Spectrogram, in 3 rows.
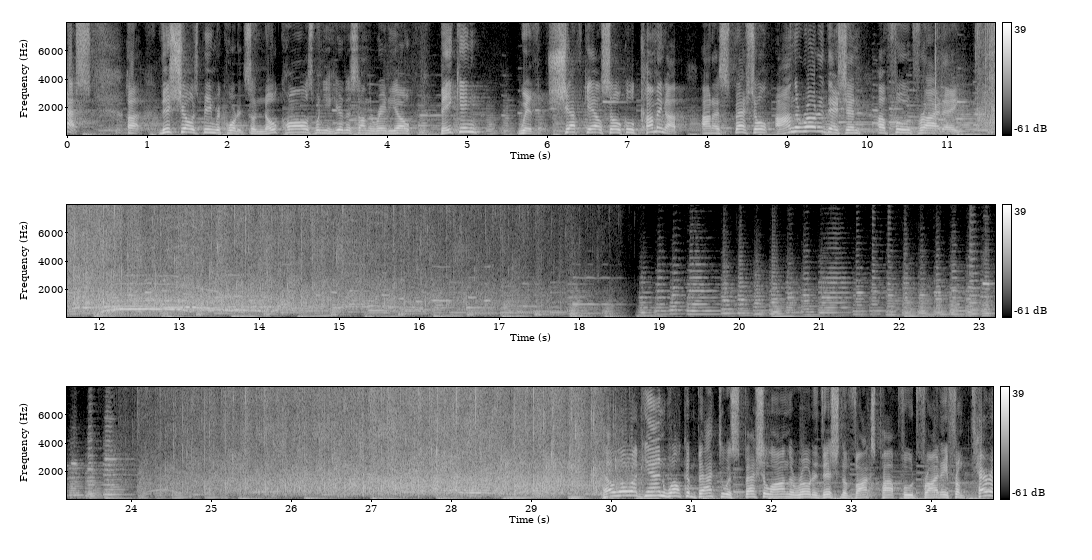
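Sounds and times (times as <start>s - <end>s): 
speech: 0.0s - 11.6s, 30.1s - 34.7s
short musical interlude: 10.3s - 31.3s
live audience clapping at a radio show recording in Terrapin Restaurant, Rhinebeck, New York: 10.8s - 18.6s, 23.8s - 30.5s.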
